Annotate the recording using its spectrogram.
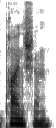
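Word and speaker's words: Panshin: been hindering mr punching she never pronounced his name panchon as was correct from holding forth besides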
